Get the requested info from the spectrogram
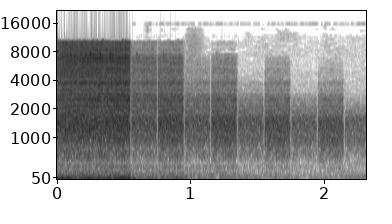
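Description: Loud static-like noise burst that cuts off about half a second in, followed by fading echo repeats about three times a second: a trailer sound effect.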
